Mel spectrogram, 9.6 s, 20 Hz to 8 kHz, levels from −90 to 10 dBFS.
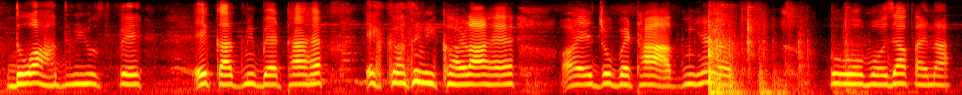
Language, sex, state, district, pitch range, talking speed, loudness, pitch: Maithili, male, Bihar, Supaul, 260-280 Hz, 120 wpm, -19 LUFS, 270 Hz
